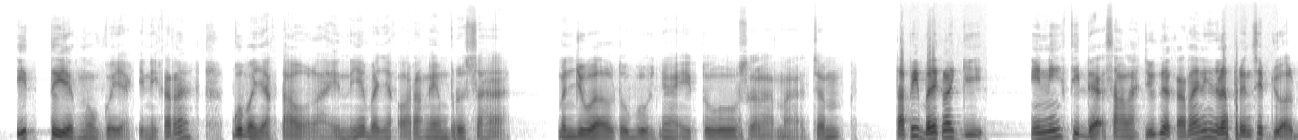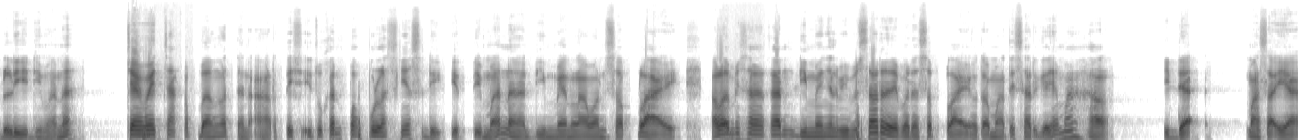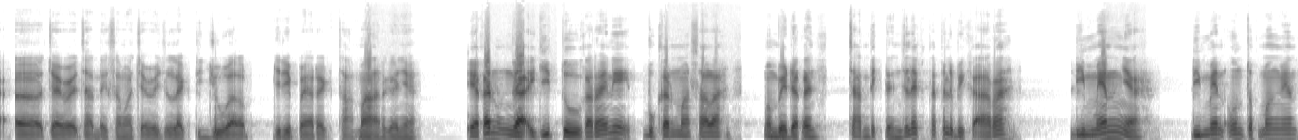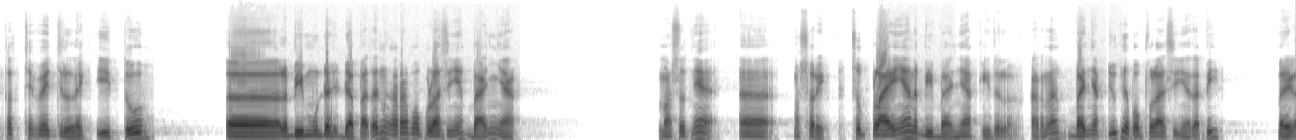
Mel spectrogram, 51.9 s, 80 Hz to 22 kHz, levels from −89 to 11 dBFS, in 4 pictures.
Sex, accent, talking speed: male, native, 135 wpm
